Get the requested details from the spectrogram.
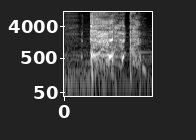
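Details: Two harsh, loose cough bursts close together in a quiet car, the first longer; lingering cough in an adult with a nose/throat illness.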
